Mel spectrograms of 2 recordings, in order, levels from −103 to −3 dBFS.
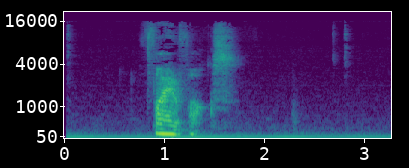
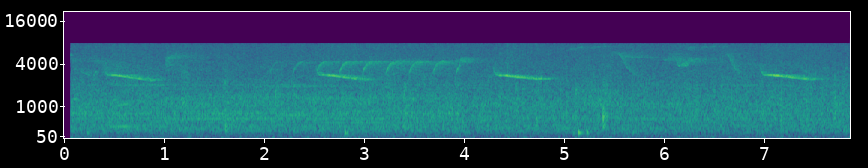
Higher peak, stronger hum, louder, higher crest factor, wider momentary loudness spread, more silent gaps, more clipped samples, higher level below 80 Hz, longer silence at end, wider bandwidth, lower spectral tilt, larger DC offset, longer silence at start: first, -12 dBFS vs -20 dBFS; first, 50 Hz at -50 dBFS vs none; first, -28 LUFS vs -34 LUFS; first, 22 dB vs 16 dB; first, 20 LU vs 10 LU; neither; neither; first, -50 dBFS vs -70 dBFS; first, 0.9 s vs 0 s; first, 15.5 kHz vs 8 kHz; first, -6 dB/octave vs -1.5 dB/octave; neither; about the same, 0.05 s vs 0.05 s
